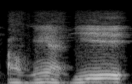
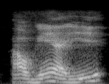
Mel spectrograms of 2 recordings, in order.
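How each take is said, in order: First: Slow, soft, lower "Alguém aí?" stretched out; drawn-out quiet call. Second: Said in the usual way. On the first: Pretend. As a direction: ask "Alguém aí?" slowly and softly, as if into an empty room. Calling out to empty live chat. (chamando baixinho e devagar)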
